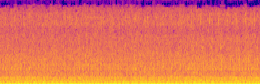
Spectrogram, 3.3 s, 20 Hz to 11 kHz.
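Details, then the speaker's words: Nissan 300ZX (Z32) at idle after a spark plug swap: deep idle with a slightly uneven, loping beat under the steady drone, a cylinder still missing; injector or coil pack suspected, not confirmed. "Alright, so as you can probably hear, it still has the miss, so I'm going to go ahead and I'm going to unplug it."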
